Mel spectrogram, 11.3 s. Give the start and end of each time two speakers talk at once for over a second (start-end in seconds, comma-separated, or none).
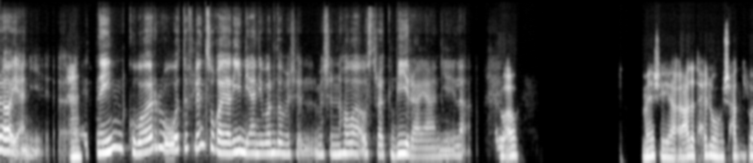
none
